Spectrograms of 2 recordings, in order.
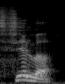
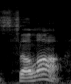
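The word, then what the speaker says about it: صلة: And they said, no, that's sila. It doesn't have the diacritical marks on it, so I was pronouncing it salah. But he said, no, that in that case it meant sila.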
